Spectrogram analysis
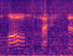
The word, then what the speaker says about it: Launceston: So we discovered, Mum and I, when we were in Tasmania at the Cataract Gorge, well, in Launceston or Launceston as people pronounce it, that the Aboriginal, if you pull out the fronds and you suck on them, you get this lemonade-y taste.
